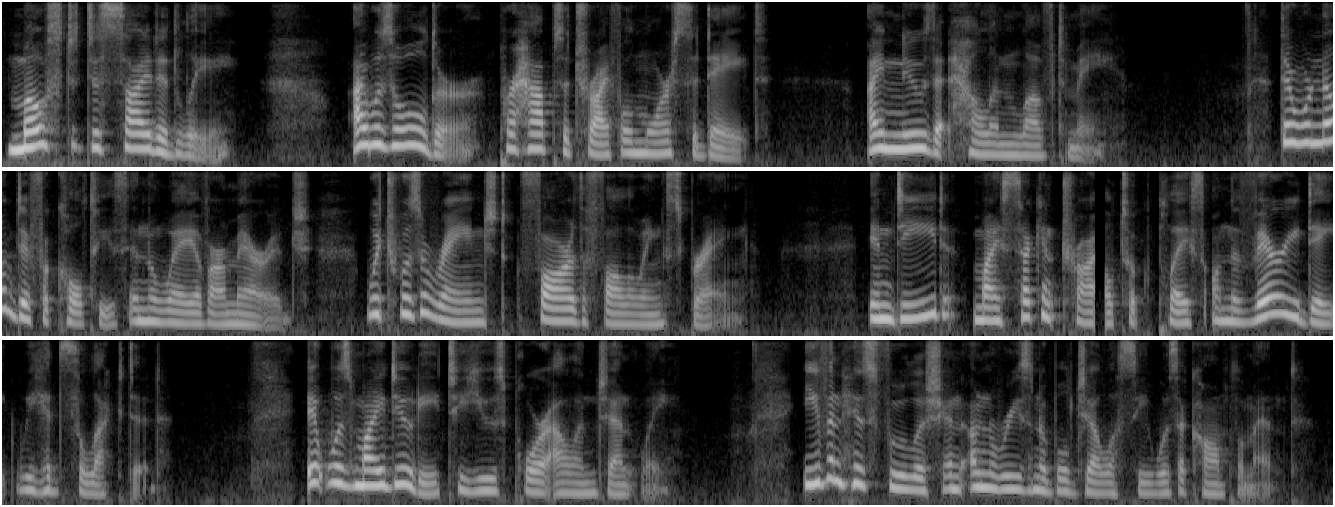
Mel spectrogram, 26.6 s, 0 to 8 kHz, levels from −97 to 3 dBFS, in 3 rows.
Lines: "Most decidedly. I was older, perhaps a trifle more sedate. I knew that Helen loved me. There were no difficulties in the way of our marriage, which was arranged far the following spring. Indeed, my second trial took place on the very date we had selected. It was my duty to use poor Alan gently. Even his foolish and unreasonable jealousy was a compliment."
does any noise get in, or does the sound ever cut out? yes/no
yes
